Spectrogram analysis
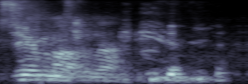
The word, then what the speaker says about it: Dumas: I pronounce it as the French accent. Dumas.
